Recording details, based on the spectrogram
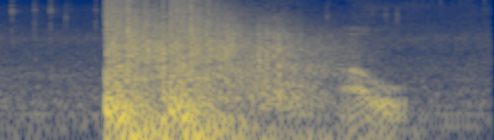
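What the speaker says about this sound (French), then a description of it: "On entend des coups de feu." Gunfire in a Roblox video game, a sudden loud burst that erupts and sustains as a dense, rattling volley for about a second and a half before cutting off abruptly.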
